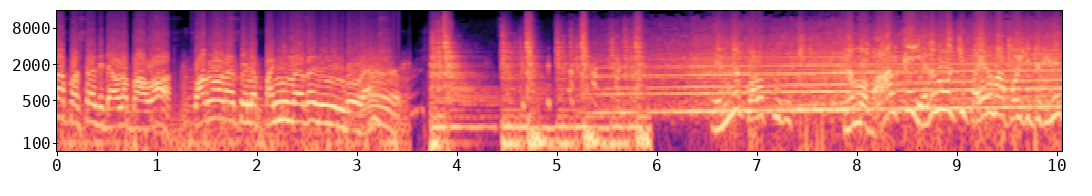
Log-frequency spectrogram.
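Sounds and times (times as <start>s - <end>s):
steady electronic tone: 3.8s - 10.0s.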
